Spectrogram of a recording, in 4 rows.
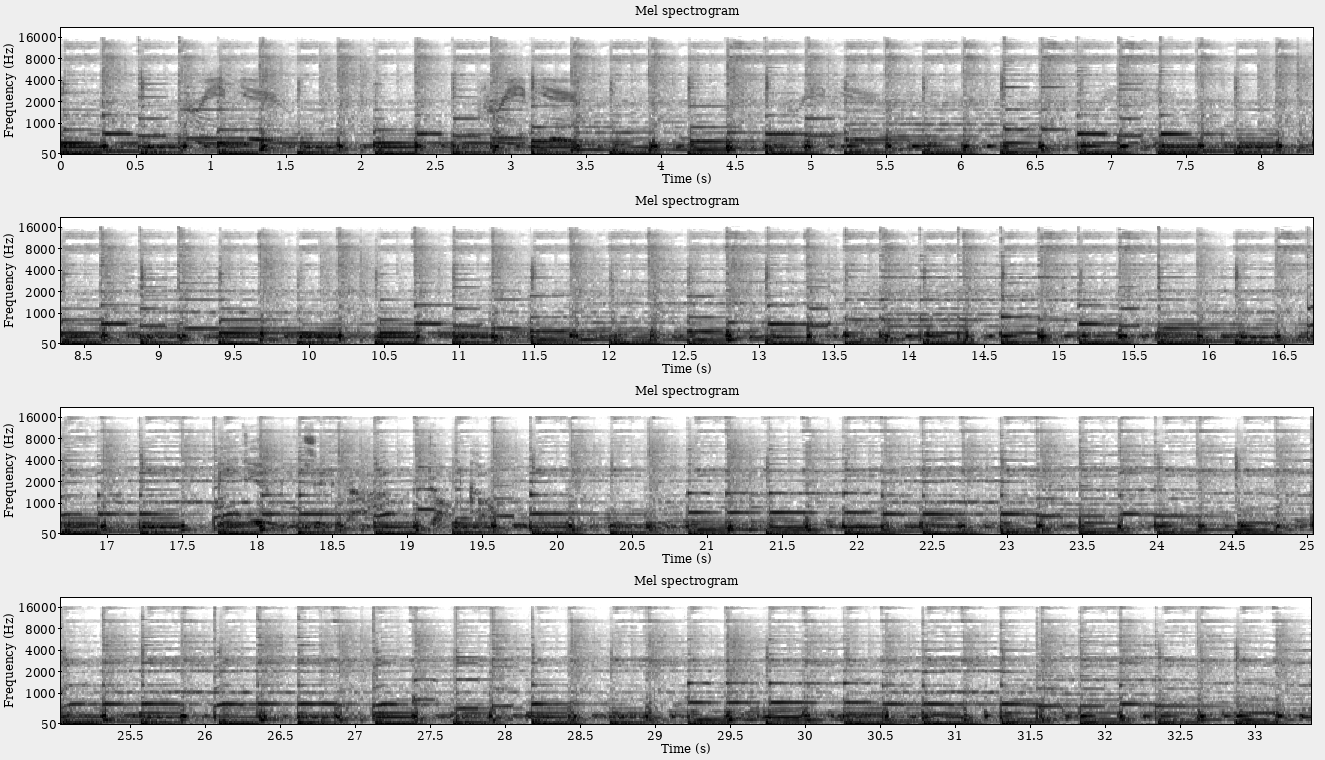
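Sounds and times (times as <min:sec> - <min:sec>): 
ukulele loop: 0:00.0 - 0:33.3.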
